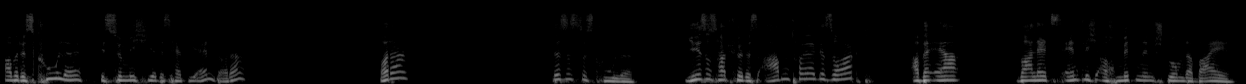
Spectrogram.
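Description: A man giving a lively, conversational sermon, emphatic and slangy, often turning to the audience with questions. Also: high-pitched, moderate pace, pauses often, dry recording. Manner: emphatic, slangy, keeps asking the audience "right?". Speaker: preacher.

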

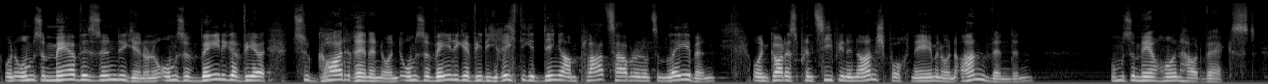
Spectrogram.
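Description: Middle-aged man as pastor; sermon delivery, fairly high voice, many halting restarts. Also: a little mellow. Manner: searching restarts, rhetorical questions to the congregation.

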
